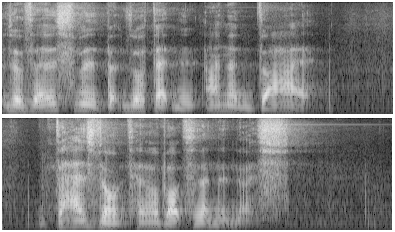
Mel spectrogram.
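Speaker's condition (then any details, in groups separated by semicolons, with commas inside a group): Speech impediment after cancer surgery; radiation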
